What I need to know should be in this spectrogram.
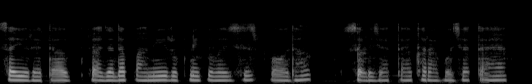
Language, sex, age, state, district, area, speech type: Hindi, female, 30-45, Uttar Pradesh, Prayagraj, rural, spontaneous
